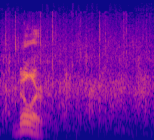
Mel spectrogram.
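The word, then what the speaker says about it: Mueller: Once again, Roberta Miller. It threw me off because it's spelled M-U-E-L-L-E-R.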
